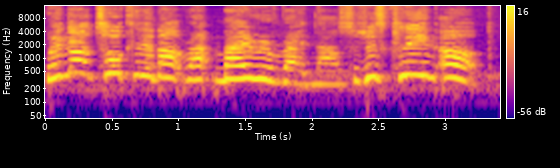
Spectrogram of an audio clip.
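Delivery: high, loud, cross mum voice; exasperated mother laying down the law; scolding mother. A narrator's reading. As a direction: shut the argument down and order him. Mother scolds son in argument.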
